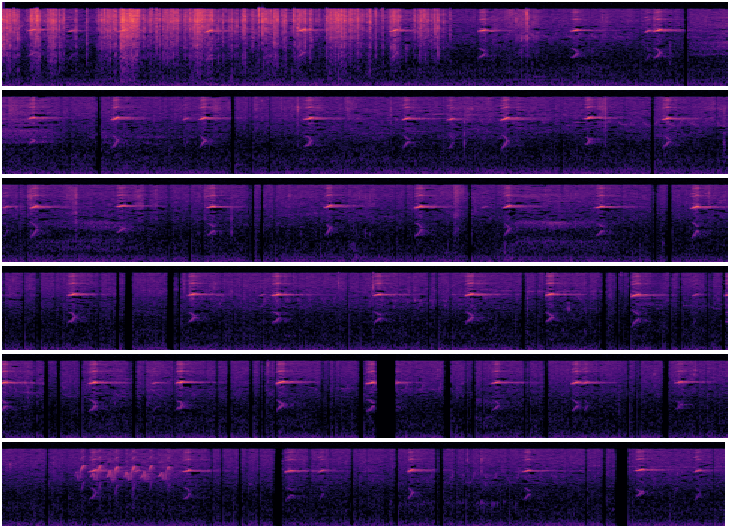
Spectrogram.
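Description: A bird repeating one short, high chirp about twice a second, over and over. During the first few seconds a food wrapper crinkles as it is torn open.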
